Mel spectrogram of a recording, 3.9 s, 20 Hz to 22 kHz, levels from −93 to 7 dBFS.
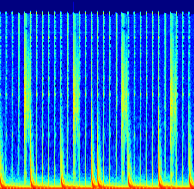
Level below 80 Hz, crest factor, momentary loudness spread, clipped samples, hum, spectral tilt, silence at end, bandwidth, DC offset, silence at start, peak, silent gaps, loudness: -16 dBFS; 12 dB; 5 LU; under 0.1%; none; -5 dB/octave; 0 s; 17.5 kHz; 30%; 0 s; 0 dBFS; none; -18 LUFS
